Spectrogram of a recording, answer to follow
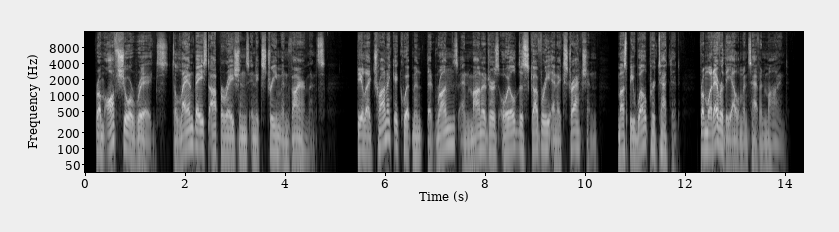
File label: Corporate Narration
